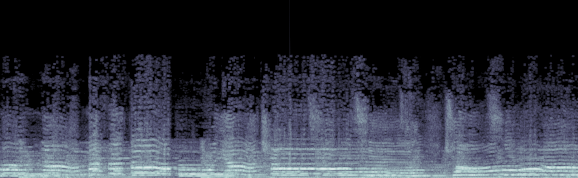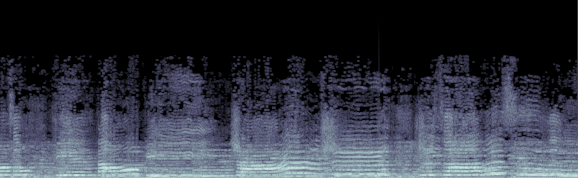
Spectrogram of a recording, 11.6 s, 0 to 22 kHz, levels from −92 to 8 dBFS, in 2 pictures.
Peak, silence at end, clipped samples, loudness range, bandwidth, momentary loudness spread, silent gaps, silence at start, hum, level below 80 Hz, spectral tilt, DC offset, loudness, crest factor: 0 dBFS; 0 s; under 0.1%; 2 LU; 14 kHz; 8 LU; none; 0 s; none; -28 dBFS; -5 dB/octave; under 0.1%; -10 LUFS; 10 dB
